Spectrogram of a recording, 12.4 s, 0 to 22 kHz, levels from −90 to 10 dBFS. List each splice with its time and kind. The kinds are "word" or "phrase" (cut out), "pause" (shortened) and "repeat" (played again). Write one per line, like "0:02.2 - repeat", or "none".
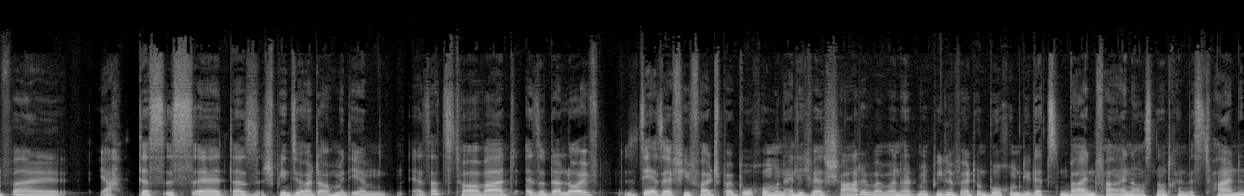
none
